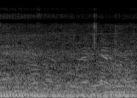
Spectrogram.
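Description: Busy street-market ambience: a steady low rumble with indistinct background voices.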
